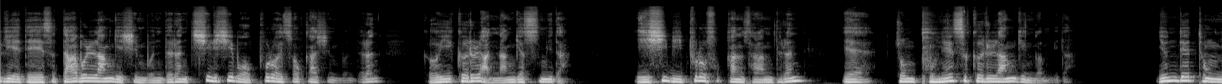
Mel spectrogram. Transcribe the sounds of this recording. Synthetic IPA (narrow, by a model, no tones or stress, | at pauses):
ɡie̞te̞ɦesʰʌtabɯɭːaŋɡiɕʰinbundɯɾɯnt͡ɕʰiɭɕ͈ibopʰɯɾoes͈ʰokʰaɕʰinbundɯɾɯn | kɯikɯɾɯɾa̰nːaŋɡjʌs͈ɯmɲida | iɕʰibipʰɯɾosʰokʰannsʰaɾamdɯɾɯn | je̞ | t͡ɕompune̞sʰʌkɯɾɯɭːaŋɡinɡʌmɲida | junde̞tʰoŋɲ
